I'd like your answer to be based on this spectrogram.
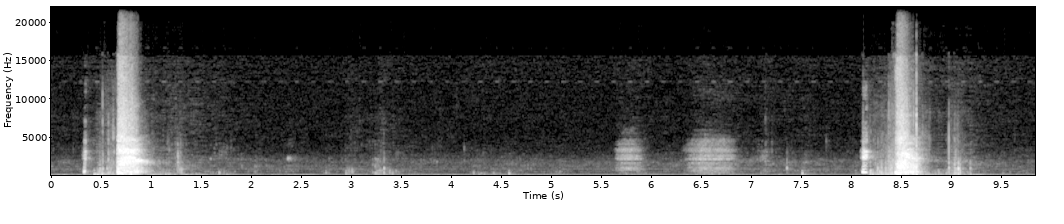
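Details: A few sneezes in a row, possibly about four.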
